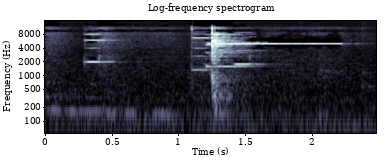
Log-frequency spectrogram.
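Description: A click, then an electronic beep about a second long from the security system prototype's buzzer as its rear touch sensor is triggered.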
